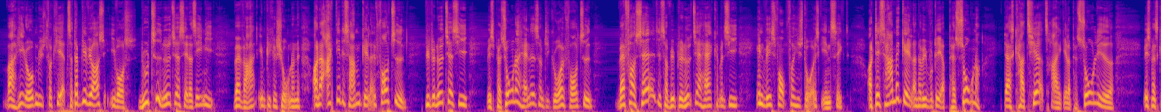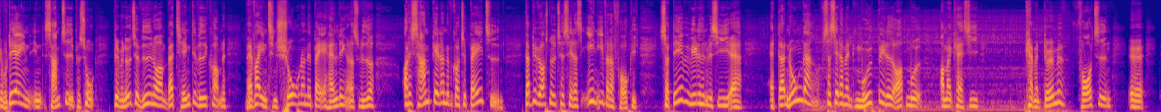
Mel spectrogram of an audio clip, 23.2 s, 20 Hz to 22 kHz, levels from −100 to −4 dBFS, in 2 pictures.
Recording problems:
wrong speed and pitch; too fast and too high; 1.7 times normal speed
household noises; faint; throughout; 30 dB below the speech

